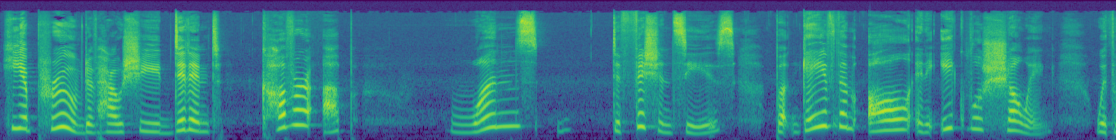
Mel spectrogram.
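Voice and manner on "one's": ordinary delivery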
